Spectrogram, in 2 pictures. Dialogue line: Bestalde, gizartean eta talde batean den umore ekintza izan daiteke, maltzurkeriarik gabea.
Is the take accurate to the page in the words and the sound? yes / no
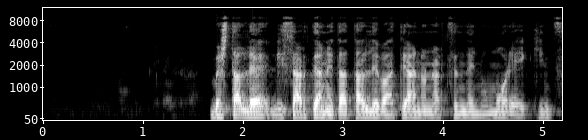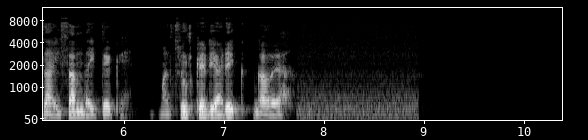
no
